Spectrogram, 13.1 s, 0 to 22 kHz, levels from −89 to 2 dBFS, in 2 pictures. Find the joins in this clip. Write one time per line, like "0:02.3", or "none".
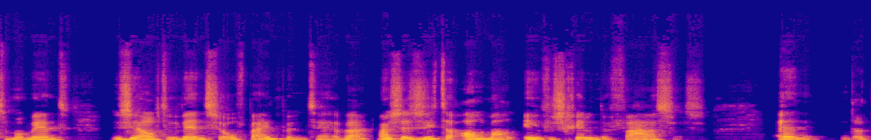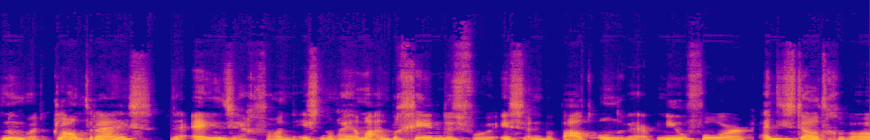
none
